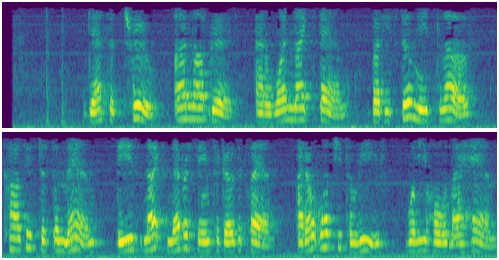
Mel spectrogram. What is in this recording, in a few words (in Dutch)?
Stay with me uitspraak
